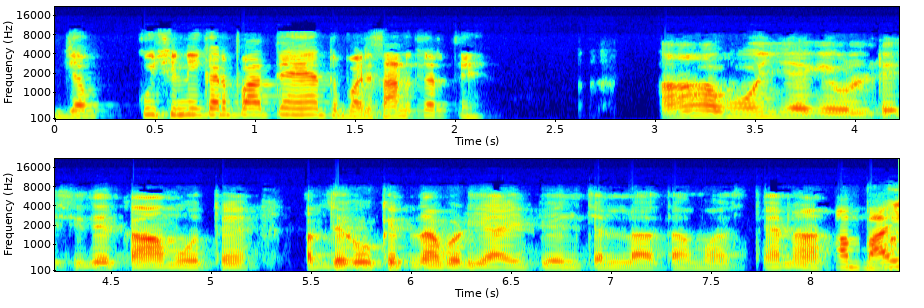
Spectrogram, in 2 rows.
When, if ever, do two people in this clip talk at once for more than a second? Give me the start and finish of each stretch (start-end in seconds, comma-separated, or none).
none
